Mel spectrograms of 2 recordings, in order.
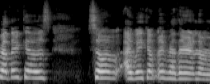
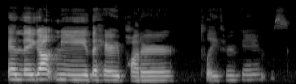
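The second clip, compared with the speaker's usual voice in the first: plain reading voice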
